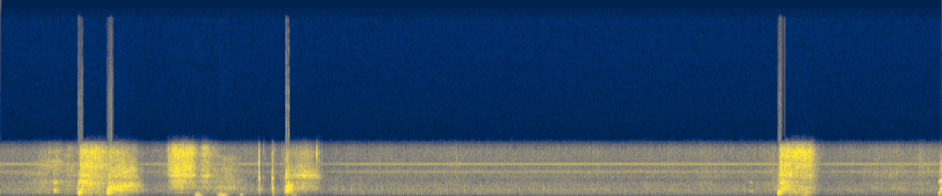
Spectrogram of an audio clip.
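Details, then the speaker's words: People deliberately smell laundry detergent (not snorting it) to make themselves sneeze: a quick cluster of sharp, breathy bursts, then one more a few seconds later, with laughter; repeated sneezing. "okay so we're going to be oh taking laundry detergent putting it next to our nose and making ourselves sneeze"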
